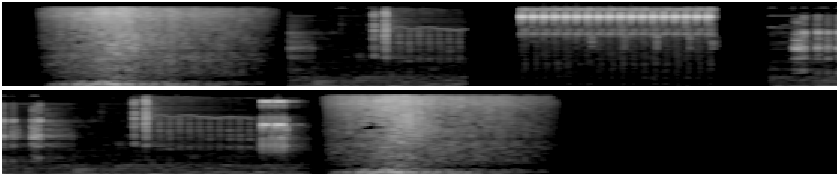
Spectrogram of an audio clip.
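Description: Synthesized sci-fi interface sound effects for an animated intro. A whoosh opens it, then a fast run of high electronic beeps, then scattered digital blips and chirps, then a second whoosh. The last second is silent.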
